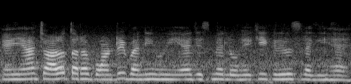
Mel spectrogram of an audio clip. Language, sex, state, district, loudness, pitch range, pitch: Hindi, female, Chandigarh, Chandigarh, -18 LUFS, 225-240 Hz, 235 Hz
